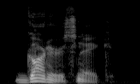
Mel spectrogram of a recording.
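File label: "garter snake", British English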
